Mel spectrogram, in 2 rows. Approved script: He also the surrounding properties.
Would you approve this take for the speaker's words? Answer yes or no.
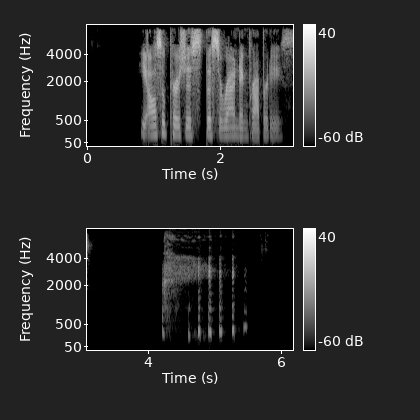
no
